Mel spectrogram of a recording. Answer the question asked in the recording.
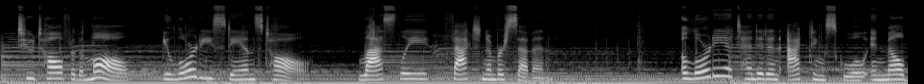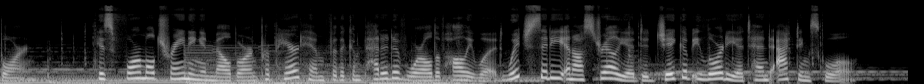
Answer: Correct answer. Melbourne.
